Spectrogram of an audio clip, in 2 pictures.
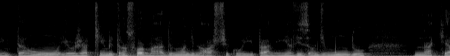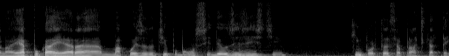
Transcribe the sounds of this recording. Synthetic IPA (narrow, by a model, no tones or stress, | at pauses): ẽnt̪ɐ̃w̃ewʒat͡ʃĩɲɐmɪt̪ɾɐ̃sfoɾmad̪ʊnũɐɡinɔ̰st͡ʃikʊɪpɾɐmĩɲɐvizɐ̃w̃d͡ʒɪmũnd̪ʊ | nakʰɛlɐɛpokɐɛɾɐũmɐkojzɐd̪ʊt͡ʃipʊbõw̃sɪd̪ewzɪzist͡ʃɪ | kɪĩpoɾt̪ɐ̃siɐpɾat͡ʃi̥kɐt̪ẽj̃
